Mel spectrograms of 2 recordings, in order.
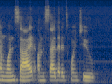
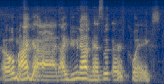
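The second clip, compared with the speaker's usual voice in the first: emphatic outburst; 11 dB louder, slower than usual. Real, not acted. Earthquake scare, emphatic.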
